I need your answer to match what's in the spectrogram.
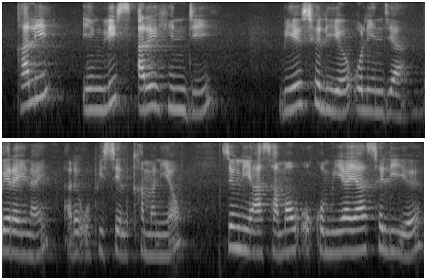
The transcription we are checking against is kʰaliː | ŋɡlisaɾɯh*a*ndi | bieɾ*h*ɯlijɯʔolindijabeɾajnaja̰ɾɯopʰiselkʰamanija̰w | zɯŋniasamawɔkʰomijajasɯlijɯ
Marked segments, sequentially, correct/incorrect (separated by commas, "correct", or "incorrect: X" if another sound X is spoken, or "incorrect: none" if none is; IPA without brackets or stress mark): incorrect: i, incorrect: s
